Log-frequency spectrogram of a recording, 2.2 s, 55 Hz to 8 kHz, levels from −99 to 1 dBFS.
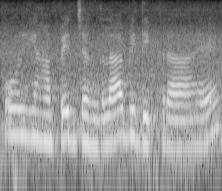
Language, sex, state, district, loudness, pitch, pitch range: Hindi, female, Punjab, Pathankot, -15 LUFS, 200 Hz, 185-220 Hz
